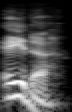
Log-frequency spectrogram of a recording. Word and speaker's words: Ada: Oh, it's Ada. That's spelled A-D-A.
